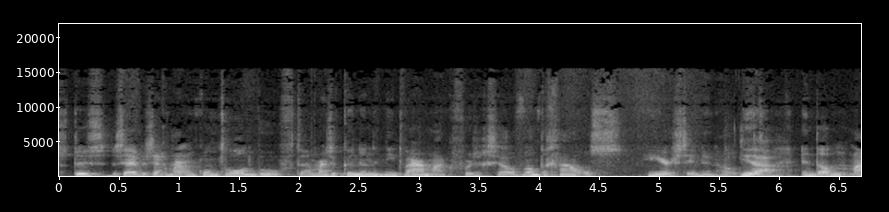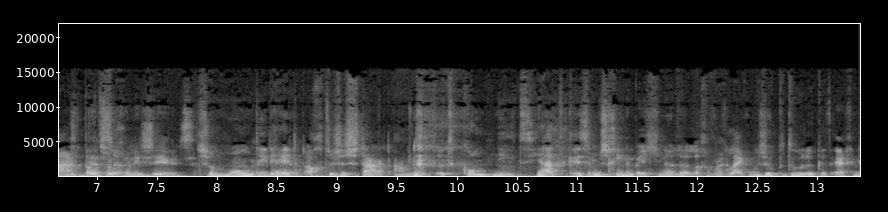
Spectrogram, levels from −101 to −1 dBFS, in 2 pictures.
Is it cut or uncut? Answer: uncut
